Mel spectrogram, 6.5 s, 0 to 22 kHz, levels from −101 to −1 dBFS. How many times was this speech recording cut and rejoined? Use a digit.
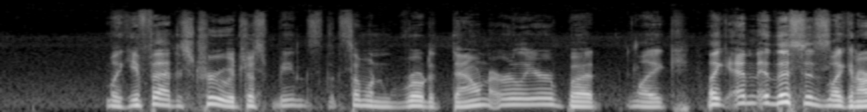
1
